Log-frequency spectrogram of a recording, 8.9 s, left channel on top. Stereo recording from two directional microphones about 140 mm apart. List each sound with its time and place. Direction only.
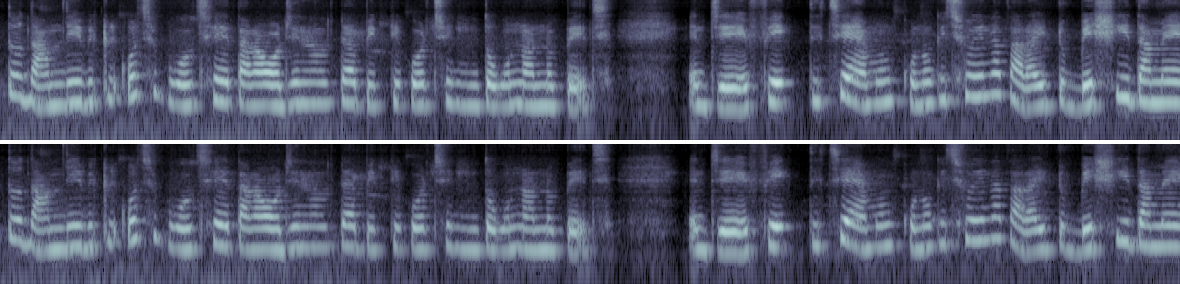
0.0 s speech: 15° left (ahead or behind)
5.1 s speech: 10° left (ahead or behind)
6.8 s speech: 25° left (ahead or behind)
